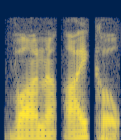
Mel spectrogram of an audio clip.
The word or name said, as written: Wanne-Eickel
